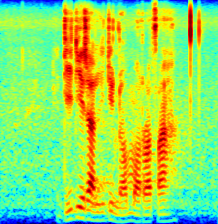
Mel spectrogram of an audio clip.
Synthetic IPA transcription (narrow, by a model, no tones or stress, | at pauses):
didiralɪdinɔmɔrɔt͡sa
